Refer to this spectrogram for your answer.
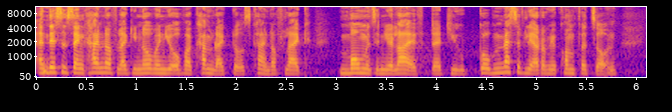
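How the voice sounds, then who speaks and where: In a German accent, a woman talks very fast with fairly even intonation, the sound dry and close with no echo on a very clean recording with a silent background. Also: medium pitch for a woman. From Germany. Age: 30s. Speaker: personal branding consultant. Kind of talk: interview. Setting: studio.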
